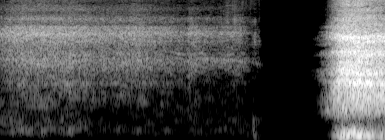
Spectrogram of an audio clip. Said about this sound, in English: let's all first take a deep breath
